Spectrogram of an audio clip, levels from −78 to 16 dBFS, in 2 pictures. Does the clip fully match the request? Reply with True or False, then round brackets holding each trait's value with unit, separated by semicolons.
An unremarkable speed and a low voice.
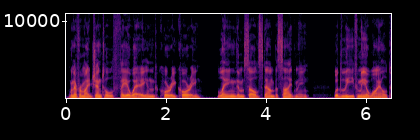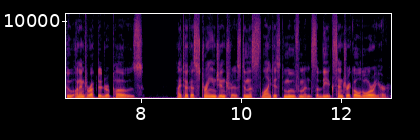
True (150 wpm; 95 Hz)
